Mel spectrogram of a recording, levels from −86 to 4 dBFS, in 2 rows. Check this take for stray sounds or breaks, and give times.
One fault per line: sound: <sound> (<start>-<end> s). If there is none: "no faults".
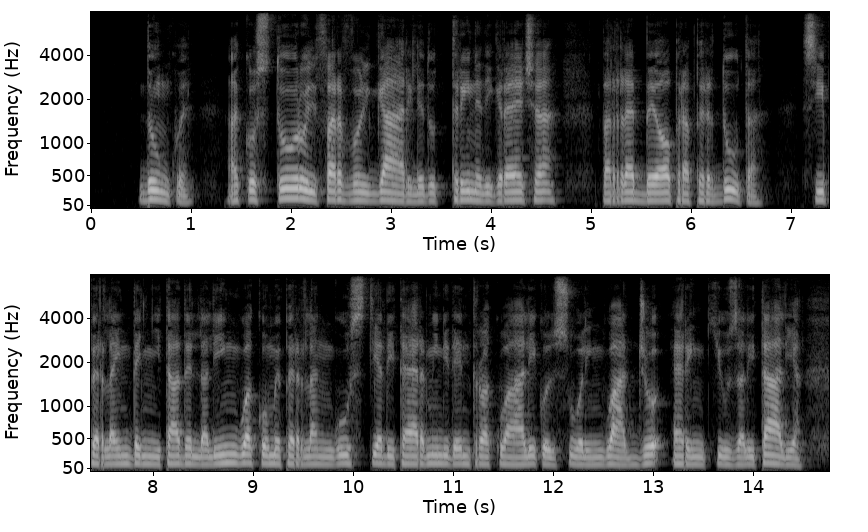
no faults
